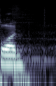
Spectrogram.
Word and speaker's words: Eau: You is pronounced O, the Eau de Toilette.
